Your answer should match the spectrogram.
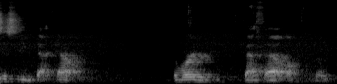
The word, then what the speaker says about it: Bethel: The word Bethel, the reason I pronounce it that way is because the word is Bet-El, and it means house of God.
